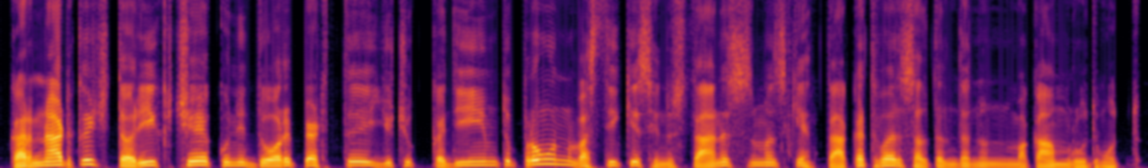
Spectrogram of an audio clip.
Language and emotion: Kashmiri, neutral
